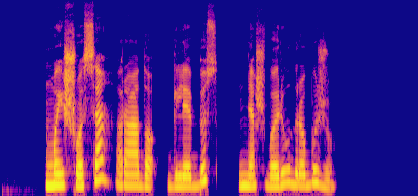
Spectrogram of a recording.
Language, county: Lithuanian, Klaipėda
